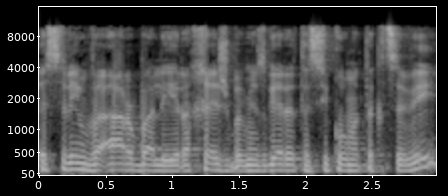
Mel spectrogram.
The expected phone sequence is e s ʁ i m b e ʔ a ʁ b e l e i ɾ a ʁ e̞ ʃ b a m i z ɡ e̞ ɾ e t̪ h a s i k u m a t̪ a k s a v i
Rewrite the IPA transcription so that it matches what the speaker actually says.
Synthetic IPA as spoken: e s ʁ i m v e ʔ a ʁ b a l e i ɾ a χ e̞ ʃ b e m i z ɡ e̞ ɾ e t̪ h a s i k u m a t̪ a k t͡s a v i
